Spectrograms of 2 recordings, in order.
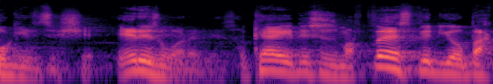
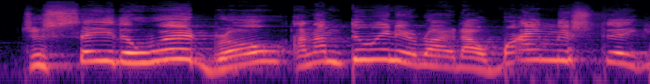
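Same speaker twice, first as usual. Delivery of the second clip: high-pitched, loud retold plea; exasperated pleading; 13 semitones higher, 6 dB louder than usual. Guest begging host for the door code, exasperated. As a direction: plead loudly, at the end of your patience.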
